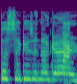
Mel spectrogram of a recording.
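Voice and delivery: put-on DJ announcer voice. Imitating another speaker's hype voice: imitating a friend's dj voice. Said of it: "that's the D J voice?".

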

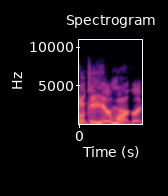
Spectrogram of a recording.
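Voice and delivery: high-pitched mocking voice.

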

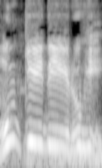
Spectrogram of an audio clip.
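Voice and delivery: put-on anime-style character voice. Claiming they could be a voice actor, the speaker shows off an anime character impression. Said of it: "Here's my impression of anime characters".

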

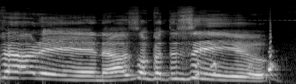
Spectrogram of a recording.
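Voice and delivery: big, high, slow Italian grandma voice, words stretched. Acting out God greeting a guest at heaven's gates: big Italian grandma voice. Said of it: "like a big Italian grandma".

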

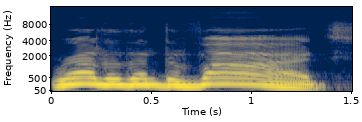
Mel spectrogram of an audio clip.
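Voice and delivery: put-on the word "divides" said with slight Southern accent. Doing an impression after the others discuss Biden impressions: Joe Biden impression. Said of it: "that's a little Southern".

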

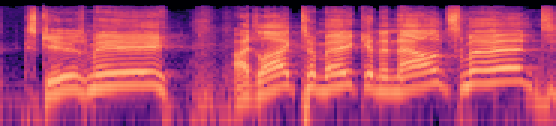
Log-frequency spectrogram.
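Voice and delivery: shrill, very high, loud, full-lunged shouting. Retelling a man's announcement to a restaurant, imitating someone shouting. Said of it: "at the top of his lungs says".

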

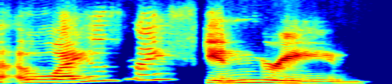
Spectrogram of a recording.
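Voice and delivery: drawn-out character voice, swooping up and down. Doing a quick impression: Marie Curie impression. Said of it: "This is my impression of famous scientist Marie Curie".

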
